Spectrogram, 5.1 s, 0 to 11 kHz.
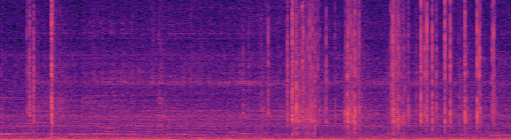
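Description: Plastic 3x3 Rubik's cube being turned by hand: its layers click and rattle in quick bursts, a couple of clicks early and a dense run of them about three to four and a half seconds in.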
